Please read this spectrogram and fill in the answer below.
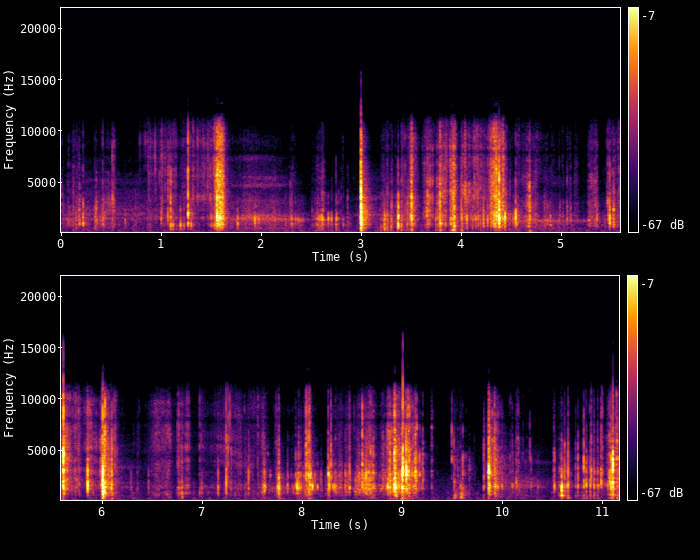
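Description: A cardboard toy box with a clear plastic window being torn and crinkled open by hand, in irregular rustles with sharp crackles and snaps.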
